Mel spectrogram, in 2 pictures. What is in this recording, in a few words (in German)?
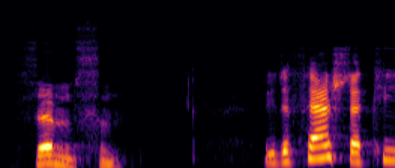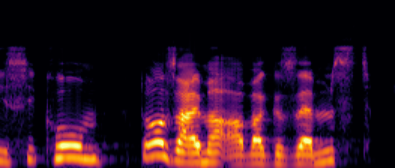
"saemmsen", wittlicher woerterbuch; das wittlicher woerterbuch; woerterbuch vertonung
